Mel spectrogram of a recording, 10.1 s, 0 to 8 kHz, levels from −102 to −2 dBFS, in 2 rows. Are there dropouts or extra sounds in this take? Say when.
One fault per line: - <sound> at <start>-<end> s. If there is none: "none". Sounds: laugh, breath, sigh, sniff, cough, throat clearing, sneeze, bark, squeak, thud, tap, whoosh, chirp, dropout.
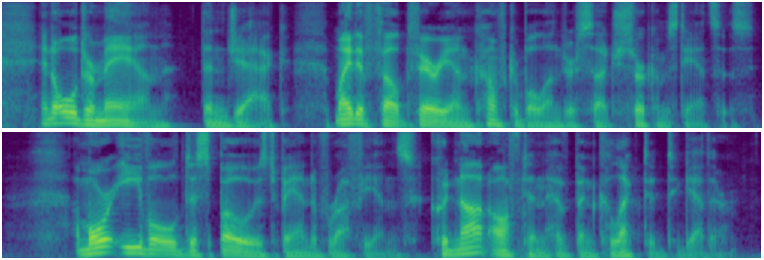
none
